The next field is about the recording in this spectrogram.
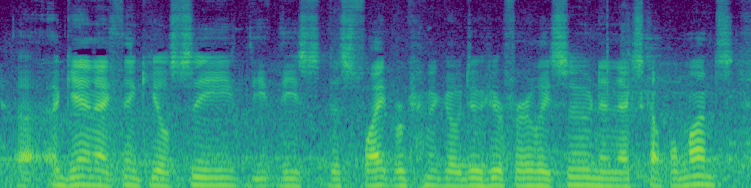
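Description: Background noise is noticeable throughout. Over it, a man talks. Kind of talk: interview answer. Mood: measured, cautious. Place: hall. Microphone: handheld.

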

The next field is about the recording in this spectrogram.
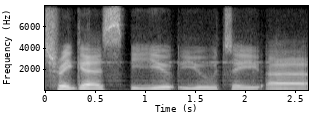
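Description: A man speaks very slowly in a fairly low pitch with fairly even intonation. His tone is fairly bright, clear and smooth.

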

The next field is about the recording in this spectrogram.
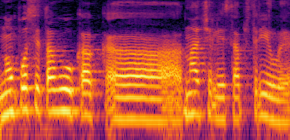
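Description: A woman with a normal speaking voice, medium in pitch, with ordinary pitch variation. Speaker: travel agency owner, war refugee. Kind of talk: testimony.

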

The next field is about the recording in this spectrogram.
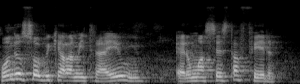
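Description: Light background noise and audible room echo frame a man speaking at a moderate pace. His pitch is high, with ordinary variation. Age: 20s. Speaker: recovering drug addict. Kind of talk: testimony. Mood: serious, reflective. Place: home room. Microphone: lapel.

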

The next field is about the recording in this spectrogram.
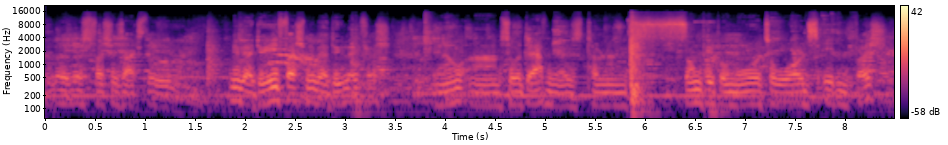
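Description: Loud music plays in the background as a man talks at a moderate pace. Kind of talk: interview answer. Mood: relaxed, enthusiastic. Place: cafe. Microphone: phone near.

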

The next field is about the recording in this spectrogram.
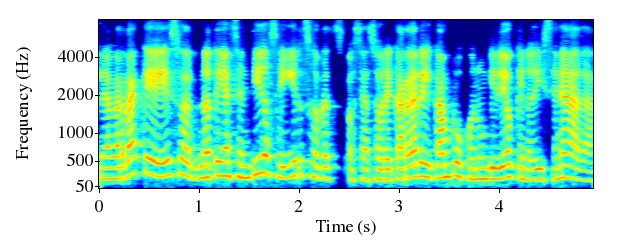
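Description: Over a quiet background, a woman talks at a fairly quick pace and fairly high pitch in a bright, sharp tone, with ordinary pitch variation and hardly any pauses. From Argentina. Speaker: university lecturer. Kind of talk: online review class. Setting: video call. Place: home room. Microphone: earbuds.

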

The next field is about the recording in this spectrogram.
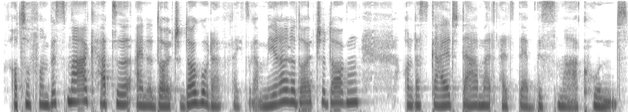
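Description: On a very clean recording with a silent background, a woman speaks at medium pitch in a somewhat breathy voice. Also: dry, close sound with no echo. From Germany, city-raised, parents from rural Serbia. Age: 30s. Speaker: language education worker. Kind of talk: casual interview. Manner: hesitant, many fillers.

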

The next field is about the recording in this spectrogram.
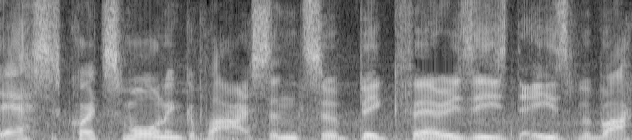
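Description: A man talks at a fairly quick pace with ordinary pitch variation, the sound dry with no echo and carrying light background noise. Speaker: exploration vlogger. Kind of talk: casual vlog chat. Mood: enthusiastic. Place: waterside. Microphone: phone near.

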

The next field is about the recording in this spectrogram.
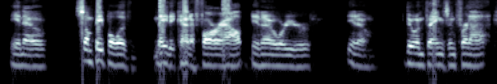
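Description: Against light background noise, a man of medium pitch speaks at a moderate pace in a relaxed, bright, sharp tone, the sound dry with no echo. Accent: American. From US small town. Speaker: pool player and coach; pool coach. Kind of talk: casual monologue vlog. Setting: in a car in traffic. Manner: relaxed, hesitant with fillers. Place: car. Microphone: phone near.

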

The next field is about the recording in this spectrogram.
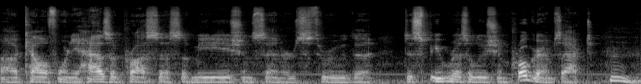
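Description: A man's voice at a moderate pace with ordinary pitch variation, over light background noise. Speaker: interviewee. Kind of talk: interview answer. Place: studio.

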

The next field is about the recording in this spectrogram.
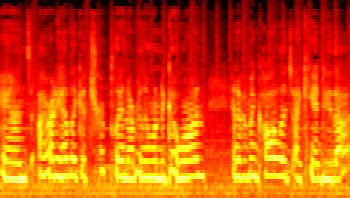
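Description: Clear music plays behind a woman talking at a very fast pace with extremely high pitch. Her intonation is fairly even, and the sound is dry with no echo. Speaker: vlogger. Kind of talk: casual vlog chat. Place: car.

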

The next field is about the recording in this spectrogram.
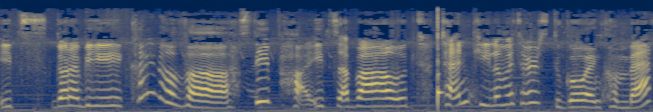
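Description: A woman speaks at a fairly slow pace in a dry sound with no echo, with faint music in the background. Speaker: travel vlogger. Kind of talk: casual vlog chat. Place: open country. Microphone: phone near.

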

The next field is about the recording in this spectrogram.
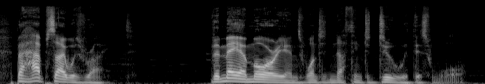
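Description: A put-on character voice talks at a fairly slow pace with big pitch swings. Faint music plays in the background. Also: man, low pitch for a man.

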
